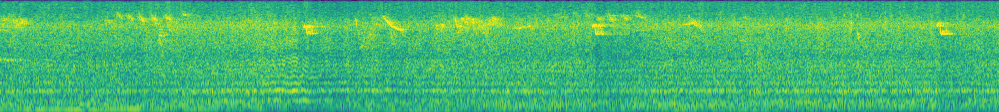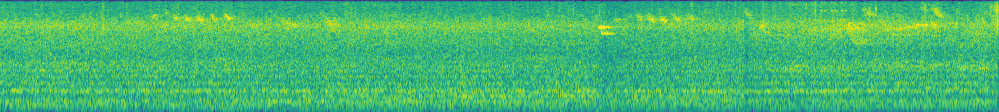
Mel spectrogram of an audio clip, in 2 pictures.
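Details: Honey bees working a blooming tree in a home backyard one morning: a steady, dense droning hum from many bees fills the whole stretch, with brief high bird chirps breaking through now and then.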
